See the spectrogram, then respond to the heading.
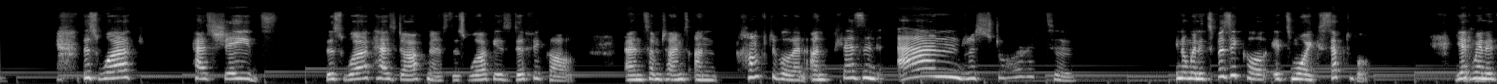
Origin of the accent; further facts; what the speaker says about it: South Africa; moved away; I grew up in South Africa in the middle of apartheid.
